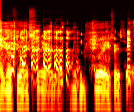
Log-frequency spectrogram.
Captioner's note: laughing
